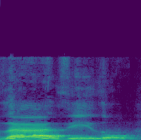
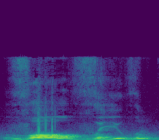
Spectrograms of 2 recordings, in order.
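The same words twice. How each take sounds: First: "Dha, dhi, dhu" thin, tongue flat away from the palate; open light sound. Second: "Dha, dhi, dhu" thick, tongue arched to the palate; closed full sound. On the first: Teacher shows the opposite quality, open light "Dha, dhi, dhu". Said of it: "bunyi membuka". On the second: Teacher contrasts it with the open sound, closed heavy "Dha, dhi, dhu". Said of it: "bunyi yang mengatuk". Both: Shown as a demonstration.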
